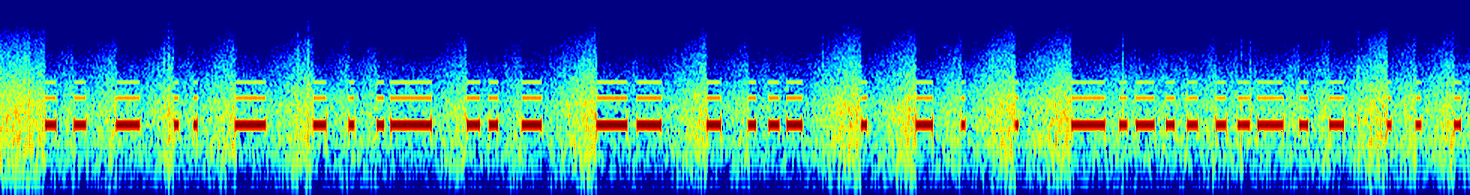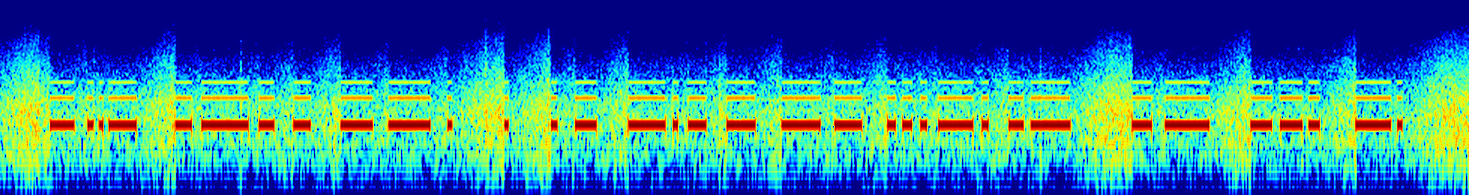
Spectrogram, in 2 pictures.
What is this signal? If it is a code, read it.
Beeps of irregular length. There is no code.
